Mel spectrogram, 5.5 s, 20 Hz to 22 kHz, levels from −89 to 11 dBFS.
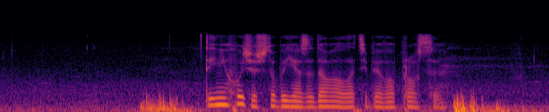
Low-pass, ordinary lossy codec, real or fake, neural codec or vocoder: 7.2 kHz; none; real; none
